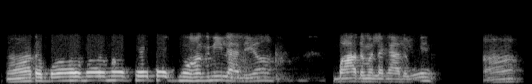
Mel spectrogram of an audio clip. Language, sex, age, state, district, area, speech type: Maithili, male, 45-60, Bihar, Madhepura, rural, conversation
